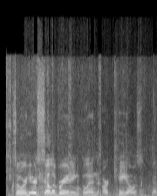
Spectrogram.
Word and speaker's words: Arcaro: So we're here celebrating Glenn Arcaro's, did I pronounce that right?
